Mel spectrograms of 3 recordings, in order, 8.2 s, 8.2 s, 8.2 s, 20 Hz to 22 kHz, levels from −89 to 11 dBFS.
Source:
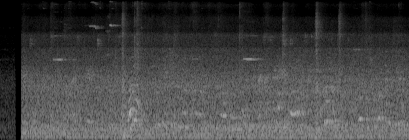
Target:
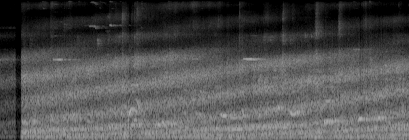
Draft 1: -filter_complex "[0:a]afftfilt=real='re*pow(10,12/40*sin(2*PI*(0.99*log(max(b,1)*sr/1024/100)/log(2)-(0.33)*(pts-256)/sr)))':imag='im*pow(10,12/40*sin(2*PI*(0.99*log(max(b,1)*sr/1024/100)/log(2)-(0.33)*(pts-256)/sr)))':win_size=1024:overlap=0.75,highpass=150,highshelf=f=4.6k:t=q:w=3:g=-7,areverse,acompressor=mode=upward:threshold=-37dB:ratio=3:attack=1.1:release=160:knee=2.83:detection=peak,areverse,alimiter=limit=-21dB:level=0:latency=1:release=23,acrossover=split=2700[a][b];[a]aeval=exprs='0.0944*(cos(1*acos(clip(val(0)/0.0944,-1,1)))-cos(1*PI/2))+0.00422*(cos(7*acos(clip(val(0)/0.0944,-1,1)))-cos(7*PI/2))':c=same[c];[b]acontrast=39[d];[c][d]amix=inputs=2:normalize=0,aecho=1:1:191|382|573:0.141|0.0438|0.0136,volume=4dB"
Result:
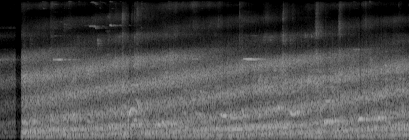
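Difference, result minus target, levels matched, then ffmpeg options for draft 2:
125 Hz band -4.0 dB
-filter_complex "[0:a]afftfilt=real='re*pow(10,12/40*sin(2*PI*(0.99*log(max(b,1)*sr/1024/100)/log(2)-(0.33)*(pts-256)/sr)))':imag='im*pow(10,12/40*sin(2*PI*(0.99*log(max(b,1)*sr/1024/100)/log(2)-(0.33)*(pts-256)/sr)))':win_size=1024:overlap=0.75,highshelf=f=4.6k:t=q:w=3:g=-7,areverse,acompressor=mode=upward:threshold=-37dB:ratio=3:attack=1.1:release=160:knee=2.83:detection=peak,areverse,alimiter=limit=-21dB:level=0:latency=1:release=23,acrossover=split=2700[a][b];[a]aeval=exprs='0.0944*(cos(1*acos(clip(val(0)/0.0944,-1,1)))-cos(1*PI/2))+0.00422*(cos(7*acos(clip(val(0)/0.0944,-1,1)))-cos(7*PI/2))':c=same[c];[b]acontrast=39[d];[c][d]amix=inputs=2:normalize=0,aecho=1:1:191|382|573:0.141|0.0438|0.0136,volume=4dB"

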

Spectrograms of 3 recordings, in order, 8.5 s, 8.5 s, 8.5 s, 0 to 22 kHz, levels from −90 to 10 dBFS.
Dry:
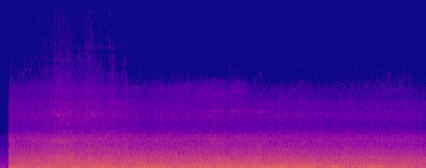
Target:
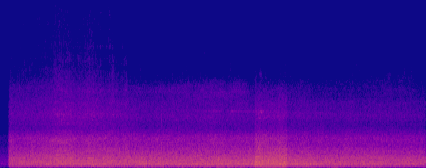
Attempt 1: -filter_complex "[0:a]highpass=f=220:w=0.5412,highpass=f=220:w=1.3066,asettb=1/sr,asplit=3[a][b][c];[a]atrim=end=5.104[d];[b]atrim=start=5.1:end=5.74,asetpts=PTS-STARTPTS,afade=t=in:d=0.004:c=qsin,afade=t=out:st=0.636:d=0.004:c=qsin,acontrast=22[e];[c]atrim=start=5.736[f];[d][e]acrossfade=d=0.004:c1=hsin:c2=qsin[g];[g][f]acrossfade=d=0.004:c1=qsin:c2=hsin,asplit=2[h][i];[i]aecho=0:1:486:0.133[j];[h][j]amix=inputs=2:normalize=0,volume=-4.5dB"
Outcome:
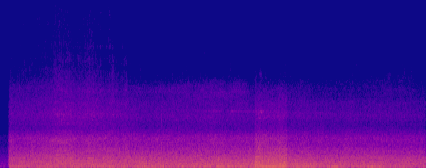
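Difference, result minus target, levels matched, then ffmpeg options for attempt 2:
250 Hz band +13.5 dB
-filter_complex "[0:a]highpass=f=450:w=0.5412,highpass=f=450:w=1.3066,asettb=1/sr,asplit=3[a][b][c];[a]atrim=end=5.104[d];[b]atrim=start=5.1:end=5.74,asetpts=PTS-STARTPTS,afade=t=in:d=0.004:c=qsin,afade=t=out:st=0.636:d=0.004:c=qsin,acontrast=22[e];[c]atrim=start=5.736[f];[d][e]acrossfade=d=0.004:c1=hsin:c2=qsin[g];[g][f]acrossfade=d=0.004:c1=qsin:c2=hsin,asplit=2[h][i];[i]aecho=0:1:486:0.133[j];[h][j]amix=inputs=2:normalize=0,volume=-4.5dB"

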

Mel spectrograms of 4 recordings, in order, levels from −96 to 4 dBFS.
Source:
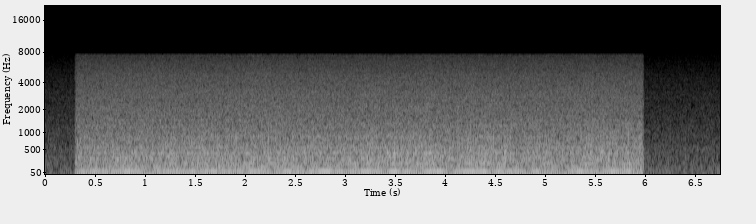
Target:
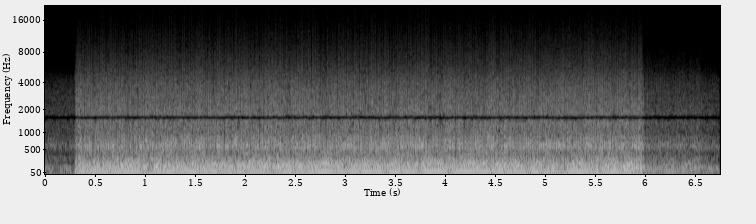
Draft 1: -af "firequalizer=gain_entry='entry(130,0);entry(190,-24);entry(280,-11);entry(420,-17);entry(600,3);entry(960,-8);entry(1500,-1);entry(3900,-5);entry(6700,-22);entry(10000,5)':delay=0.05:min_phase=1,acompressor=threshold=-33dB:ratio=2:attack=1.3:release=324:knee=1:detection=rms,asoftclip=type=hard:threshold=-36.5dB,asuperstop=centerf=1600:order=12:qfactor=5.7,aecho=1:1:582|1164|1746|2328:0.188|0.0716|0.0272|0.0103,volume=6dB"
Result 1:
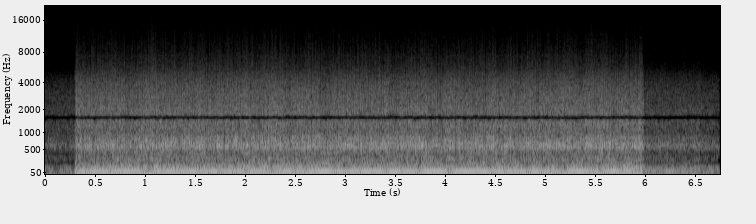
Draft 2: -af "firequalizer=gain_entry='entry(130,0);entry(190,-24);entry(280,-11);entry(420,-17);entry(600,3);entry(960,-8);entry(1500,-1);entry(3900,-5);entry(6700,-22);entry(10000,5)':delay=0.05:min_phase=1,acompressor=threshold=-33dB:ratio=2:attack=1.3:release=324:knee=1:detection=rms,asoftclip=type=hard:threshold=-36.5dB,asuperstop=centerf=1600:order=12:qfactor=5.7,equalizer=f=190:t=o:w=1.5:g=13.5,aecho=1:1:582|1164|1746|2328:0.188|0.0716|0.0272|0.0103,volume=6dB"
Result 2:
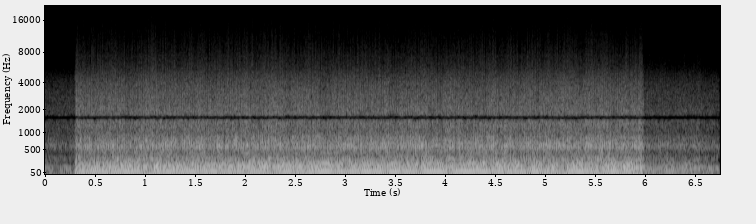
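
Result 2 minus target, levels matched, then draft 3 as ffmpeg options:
compressor: peak gain reduction +7 dB
-af "firequalizer=gain_entry='entry(130,0);entry(190,-24);entry(280,-11);entry(420,-17);entry(600,3);entry(960,-8);entry(1500,-1);entry(3900,-5);entry(6700,-22);entry(10000,5)':delay=0.05:min_phase=1,asoftclip=type=hard:threshold=-36.5dB,asuperstop=centerf=1600:order=12:qfactor=5.7,equalizer=f=190:t=o:w=1.5:g=13.5,aecho=1:1:582|1164|1746|2328:0.188|0.0716|0.0272|0.0103,volume=6dB"

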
